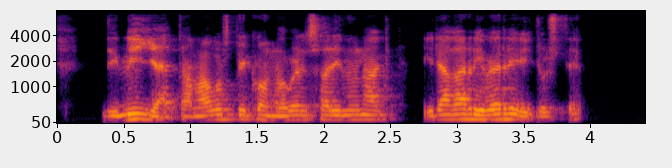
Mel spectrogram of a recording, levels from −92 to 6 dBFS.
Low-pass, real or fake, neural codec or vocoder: 7.2 kHz; fake; codec, 44.1 kHz, 2.6 kbps, SNAC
